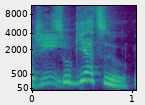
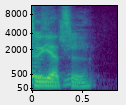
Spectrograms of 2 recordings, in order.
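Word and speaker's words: Suigetsu: Suyetsu. – No, it's Suyetsu. – There is a G, but I didn't know if it was.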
